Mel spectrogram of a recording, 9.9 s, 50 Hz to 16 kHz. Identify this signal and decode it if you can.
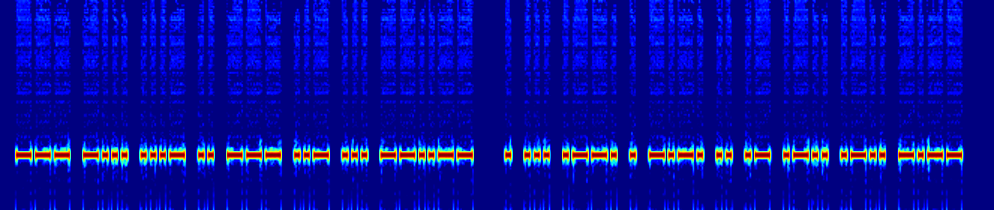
Morse code, heard as a keyed tone, about 25 wpm, 1000 Hz. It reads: OBVIOUS, ESPECIALLY
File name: qotdfiles / 25wpm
